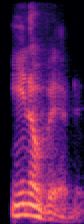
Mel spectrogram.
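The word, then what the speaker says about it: Enovid: what difference that makes innovid is um though I'm being told is the way to pronounce it e-n-o-v-i-d out of Israel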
